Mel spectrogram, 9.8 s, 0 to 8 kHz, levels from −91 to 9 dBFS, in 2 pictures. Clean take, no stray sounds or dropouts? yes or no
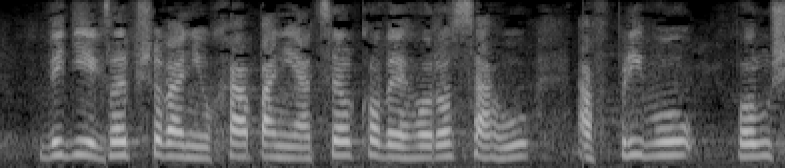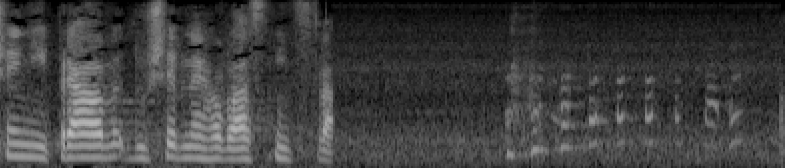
no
